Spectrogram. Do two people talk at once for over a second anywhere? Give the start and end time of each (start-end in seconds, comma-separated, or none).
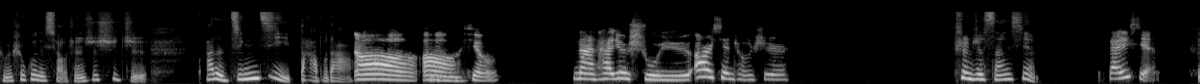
none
